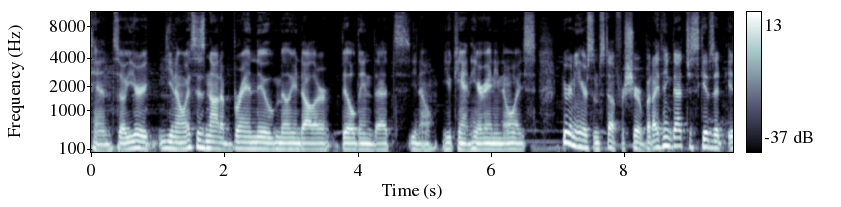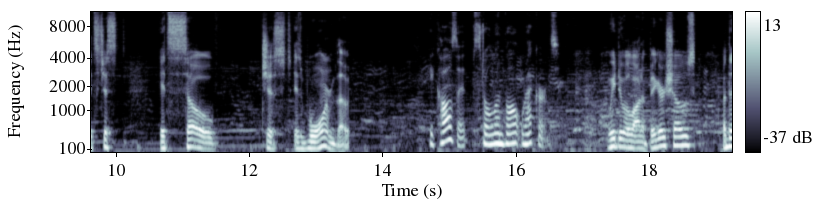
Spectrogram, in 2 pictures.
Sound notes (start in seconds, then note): 13.7 background chattering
